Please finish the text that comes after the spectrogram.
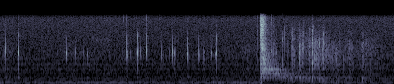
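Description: A shotgun fires once outdoors, a sharp loud blast with a ringing tail, after a stretch of faint ticks and small knocks.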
